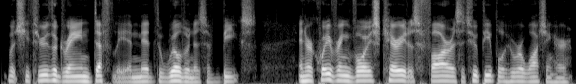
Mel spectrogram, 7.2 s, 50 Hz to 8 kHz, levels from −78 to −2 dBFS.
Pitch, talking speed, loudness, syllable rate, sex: 120 Hz, 215 wpm, -18 LUFS, 5.6 syllables/s, male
